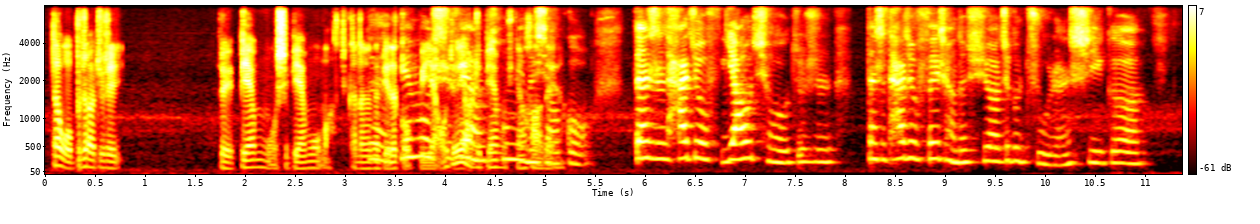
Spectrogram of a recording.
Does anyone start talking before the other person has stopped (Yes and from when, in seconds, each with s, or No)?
Yes, from 3.2 s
